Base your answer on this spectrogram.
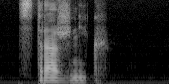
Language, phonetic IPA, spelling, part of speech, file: Polish, [ˈstraʒʲɲik], strażnik, noun, Pl-strażnik.ogg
